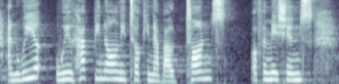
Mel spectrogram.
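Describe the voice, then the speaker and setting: Someone speaks at a moderate pace with a Spanish accent. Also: woman. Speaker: panel discussion speaker. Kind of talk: panel discussion.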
